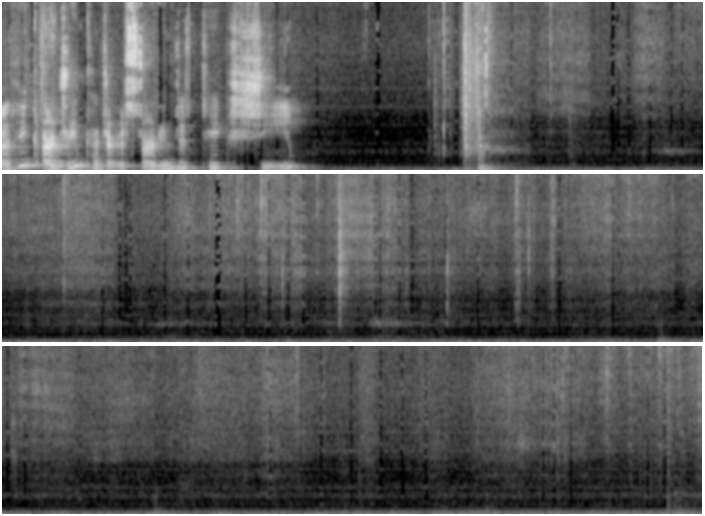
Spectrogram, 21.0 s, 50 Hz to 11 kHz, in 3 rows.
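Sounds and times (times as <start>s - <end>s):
steady low hum: 0.0s - 21.0s
thread rustling through web: 4.3s - 21.0s.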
